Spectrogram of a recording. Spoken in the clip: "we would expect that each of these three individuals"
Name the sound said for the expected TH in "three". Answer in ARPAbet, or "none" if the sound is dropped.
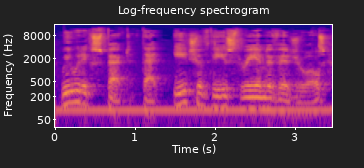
TH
